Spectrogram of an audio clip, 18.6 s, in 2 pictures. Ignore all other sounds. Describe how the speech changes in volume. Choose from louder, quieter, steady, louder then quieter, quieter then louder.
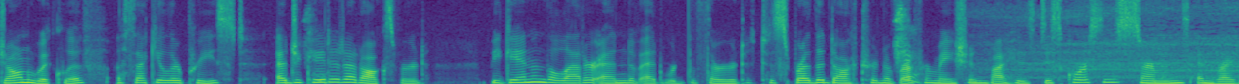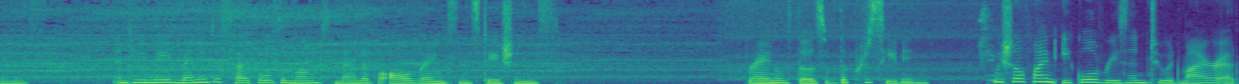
steady.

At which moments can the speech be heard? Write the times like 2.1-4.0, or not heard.
0.0-13.5, 14.9-18.5.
